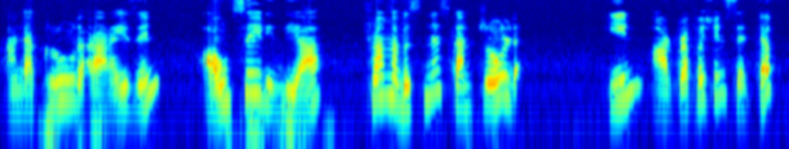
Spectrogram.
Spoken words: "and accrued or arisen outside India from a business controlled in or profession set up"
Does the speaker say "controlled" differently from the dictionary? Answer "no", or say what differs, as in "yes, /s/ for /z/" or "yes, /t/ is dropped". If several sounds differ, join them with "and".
no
